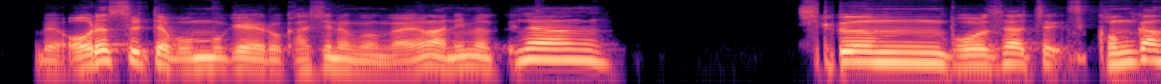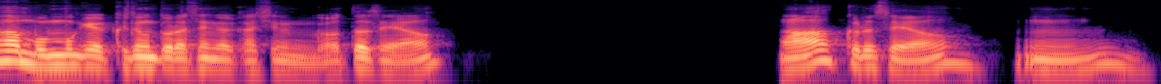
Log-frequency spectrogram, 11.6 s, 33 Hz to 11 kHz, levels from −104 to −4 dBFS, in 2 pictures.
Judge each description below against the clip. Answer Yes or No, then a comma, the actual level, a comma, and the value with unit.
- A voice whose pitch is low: Yes, low, 115 Hz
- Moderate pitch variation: No, wide, 7.2 semitones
